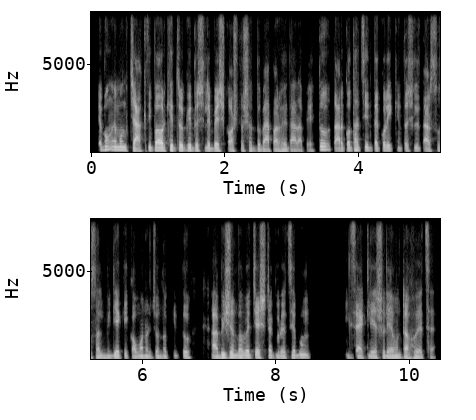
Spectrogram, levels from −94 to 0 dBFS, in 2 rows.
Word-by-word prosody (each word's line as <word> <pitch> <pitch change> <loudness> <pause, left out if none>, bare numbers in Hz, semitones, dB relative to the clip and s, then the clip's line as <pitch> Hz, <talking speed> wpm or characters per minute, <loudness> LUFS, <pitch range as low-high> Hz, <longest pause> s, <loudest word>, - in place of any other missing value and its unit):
এবং, 170 +2 +2
এবং 155 0 +4
চাকরি 110 +6 +4
পাওয়ার 135 -2 +9
ক্ষেত্রেও 140 0 +3
কিন্তু 135 -2 +2
আসলে 125 +3 0
বেশ 115 - +5
কষ্টসাধ্য 110 +1 -4
ব্যাপার 100 +2 0
হয়ে 105 -2 -3
দাঁড়াবে। 85 0 -5 0.2
তো - - +5 0.2
তার 125 - +3
কথা 145 +1 +2
চিন্তা 140 -3 0
করেই 135 -1 +1
কিন্তু 135 -2 -12
আসলে 135 +1 -5
তার 105 - +1
সোশ্যাল 115 0 -2
মিডিয়াকে 115 +1 0
কমানোর 110 +2 -1
জন্য 110 -1 -4
কিন্তু 110 - -6 0.4
আ - - +7
ভীষণভাবে 120 0 +3
চেষ্টা 130 -1 +2
করেছে 105 +1 -2
এবং 135 +2 0 0.7
এক্সাক্টলি 110 -1 -1
আসলে 110 +2 -2
এমনটা 105 -3 +1
হয়েছে। 100 -4 -2
115 Hz, 195 wpm, -25 LUFS, 105-135 Hz, 0.7 s, পাওয়ার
